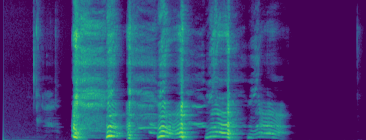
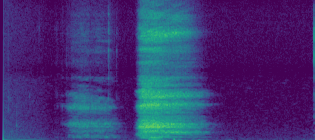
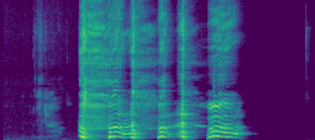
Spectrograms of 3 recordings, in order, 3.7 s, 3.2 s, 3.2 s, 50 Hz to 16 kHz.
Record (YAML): three_cough_length: 3.7 s
three_cough_amplitude: 32768
three_cough_signal_mean_std_ratio: 0.43
exhalation_length: 3.2 s
exhalation_amplitude: 26917
exhalation_signal_mean_std_ratio: 0.4
cough_length: 3.2 s
cough_amplitude: 32768
cough_signal_mean_std_ratio: 0.47
survey_phase: beta (2021-08-13 to 2022-03-07)
age: 45-64
gender: Female
wearing_mask: 'No'
symptom_fatigue: true
symptom_onset: 62 days
smoker_status: Never smoked
respiratory_condition_asthma: true
respiratory_condition_other: false
recruitment_source: Test and Trace
submission_delay: 59 days
covid_test_result: Negative
covid_test_method: RT-qPCR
